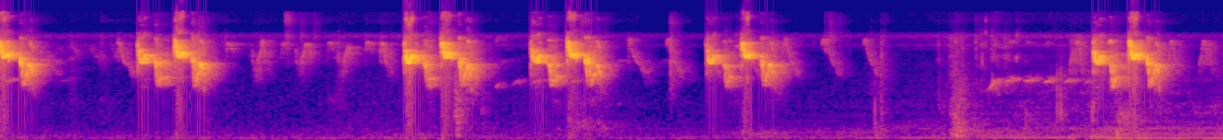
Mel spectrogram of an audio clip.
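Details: Bar-winged prinia singing hard in ngebren and nembak style, a lure for lazy birds. Paired high buzzy chirps repeat in bursts every second or so, with faint twitters between.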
